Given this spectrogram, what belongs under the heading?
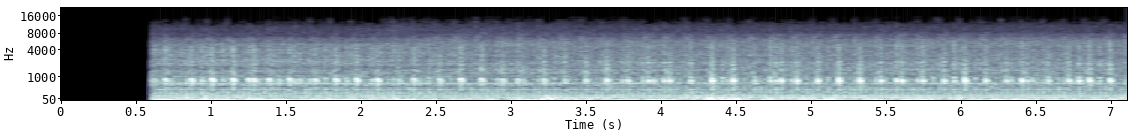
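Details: Unidentified knock in the engine: a steady idle with a sharp, fairly regular tick-knock about three to four times a second; the source is not pinned down.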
